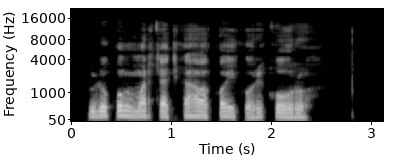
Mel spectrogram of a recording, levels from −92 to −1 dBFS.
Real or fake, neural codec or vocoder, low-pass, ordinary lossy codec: real; none; 14.4 kHz; none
